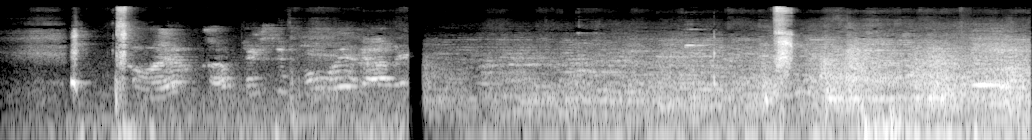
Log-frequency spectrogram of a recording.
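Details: Two sharp, explosive sneeze bursts over talking, steady room noise and some music; sneezing.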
